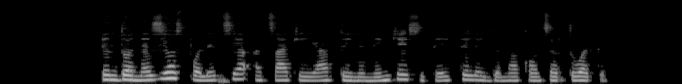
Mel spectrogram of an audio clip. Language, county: Lithuanian, Marijampolė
